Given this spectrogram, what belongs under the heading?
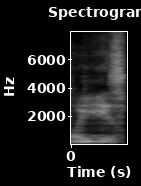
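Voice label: "please", robot voice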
